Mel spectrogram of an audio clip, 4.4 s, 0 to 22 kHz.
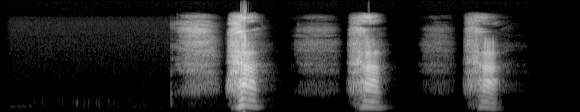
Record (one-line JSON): {"exhalation_length": "4.4 s", "exhalation_amplitude": 32767, "exhalation_signal_mean_std_ratio": 0.25, "survey_phase": "beta (2021-08-13 to 2022-03-07)", "age": "18-44", "gender": "Female", "wearing_mask": "No", "symptom_none": true, "symptom_onset": "6 days", "smoker_status": "Never smoked", "respiratory_condition_asthma": false, "respiratory_condition_other": false, "recruitment_source": "REACT", "submission_delay": "1 day", "covid_test_result": "Positive", "covid_test_method": "RT-qPCR", "covid_ct_value": 29.7, "covid_ct_gene": "E gene", "influenza_a_test_result": "Negative", "influenza_b_test_result": "Negative"}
